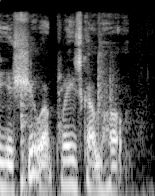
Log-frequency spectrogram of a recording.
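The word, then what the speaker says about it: ישוע: form of it and if you were Hebrew you would be saying it this way Yeshua so that's actually the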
